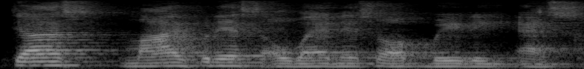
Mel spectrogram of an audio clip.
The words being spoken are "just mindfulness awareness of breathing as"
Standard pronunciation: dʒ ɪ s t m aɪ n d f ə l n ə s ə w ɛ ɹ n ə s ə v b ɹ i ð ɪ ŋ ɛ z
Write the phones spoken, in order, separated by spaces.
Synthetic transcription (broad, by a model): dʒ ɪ s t m aɪ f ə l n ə s ə w ɛ ɹ n ə s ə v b i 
